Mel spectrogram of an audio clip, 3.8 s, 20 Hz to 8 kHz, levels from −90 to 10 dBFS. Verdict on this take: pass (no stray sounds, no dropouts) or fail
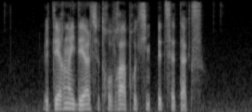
fail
